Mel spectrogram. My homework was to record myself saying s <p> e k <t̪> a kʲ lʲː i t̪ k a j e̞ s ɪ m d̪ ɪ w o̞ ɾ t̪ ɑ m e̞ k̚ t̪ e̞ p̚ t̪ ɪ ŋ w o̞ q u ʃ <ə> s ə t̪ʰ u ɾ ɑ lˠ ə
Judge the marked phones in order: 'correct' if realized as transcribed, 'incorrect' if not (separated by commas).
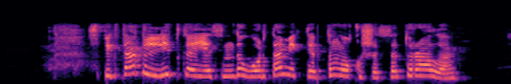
correct, correct, correct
